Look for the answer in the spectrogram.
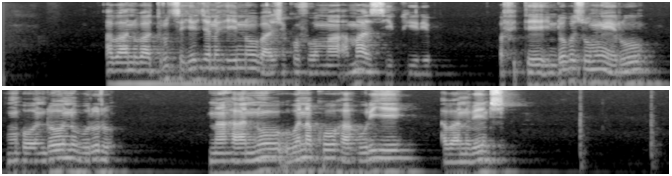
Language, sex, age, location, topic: Kinyarwanda, male, 18-24, Kigali, health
